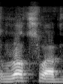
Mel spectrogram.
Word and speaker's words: Wrocław: It's spelled W-R-O-C. Is that a T-A-W? So for Wrocław, me, yeah, it's Wrocław.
